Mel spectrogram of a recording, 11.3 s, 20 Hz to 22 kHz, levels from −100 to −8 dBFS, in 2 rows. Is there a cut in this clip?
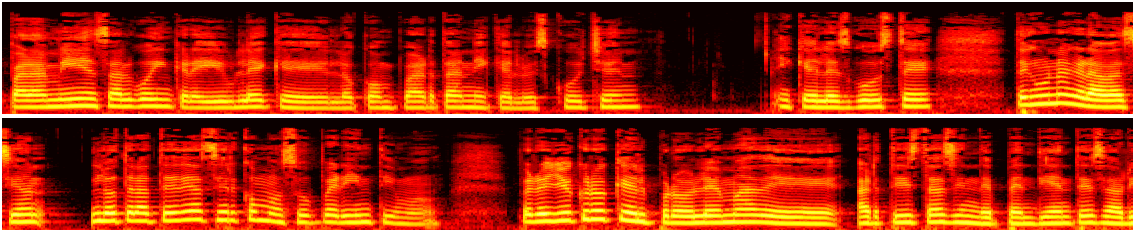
no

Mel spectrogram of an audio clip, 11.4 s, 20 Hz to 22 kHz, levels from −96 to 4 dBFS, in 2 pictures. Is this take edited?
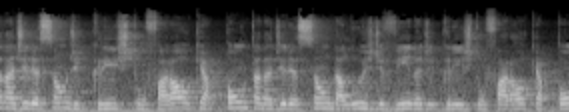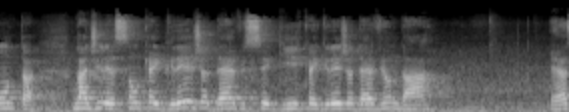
no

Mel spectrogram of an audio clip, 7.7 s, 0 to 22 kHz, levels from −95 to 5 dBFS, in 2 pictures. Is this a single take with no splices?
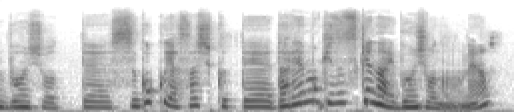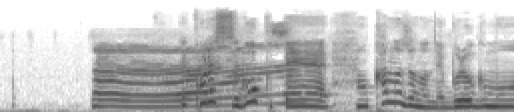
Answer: yes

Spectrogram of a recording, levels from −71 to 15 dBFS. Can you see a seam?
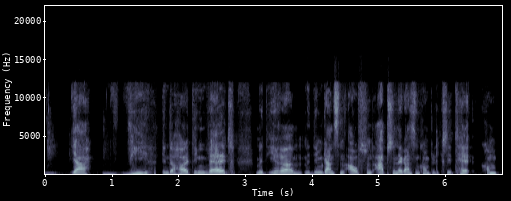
no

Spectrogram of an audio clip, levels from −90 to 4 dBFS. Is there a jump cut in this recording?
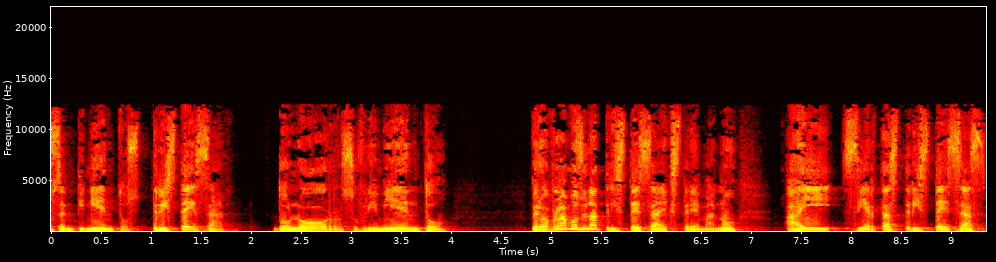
no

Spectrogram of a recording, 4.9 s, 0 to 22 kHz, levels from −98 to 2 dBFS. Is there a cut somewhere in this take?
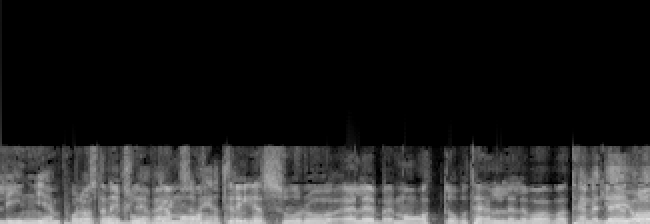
no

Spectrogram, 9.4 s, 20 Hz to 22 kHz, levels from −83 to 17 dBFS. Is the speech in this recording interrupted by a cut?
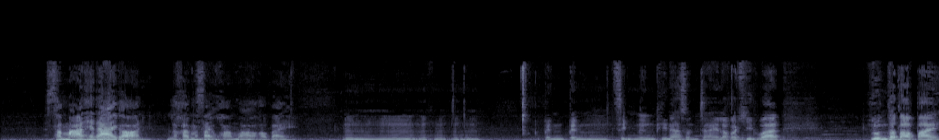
no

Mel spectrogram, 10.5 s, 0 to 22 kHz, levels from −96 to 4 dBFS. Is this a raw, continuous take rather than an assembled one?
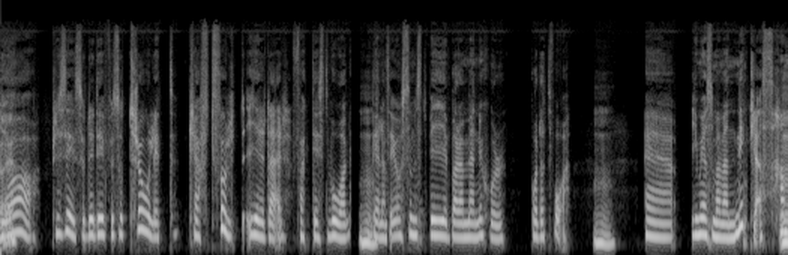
no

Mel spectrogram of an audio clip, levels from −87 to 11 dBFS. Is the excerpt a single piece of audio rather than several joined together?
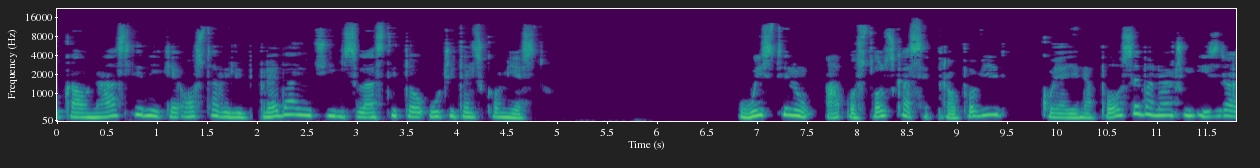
no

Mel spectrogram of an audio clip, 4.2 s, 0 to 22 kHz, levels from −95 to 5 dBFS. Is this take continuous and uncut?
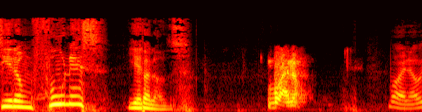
no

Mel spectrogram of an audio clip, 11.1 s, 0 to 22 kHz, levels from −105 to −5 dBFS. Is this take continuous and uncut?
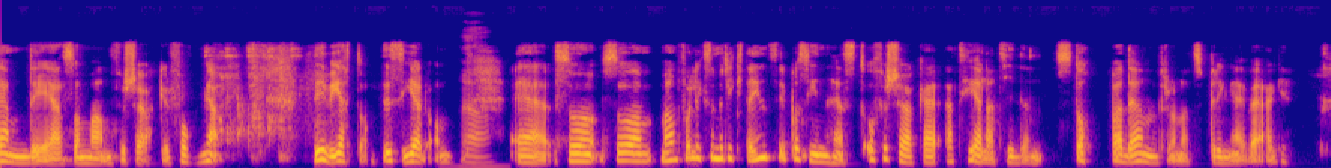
yes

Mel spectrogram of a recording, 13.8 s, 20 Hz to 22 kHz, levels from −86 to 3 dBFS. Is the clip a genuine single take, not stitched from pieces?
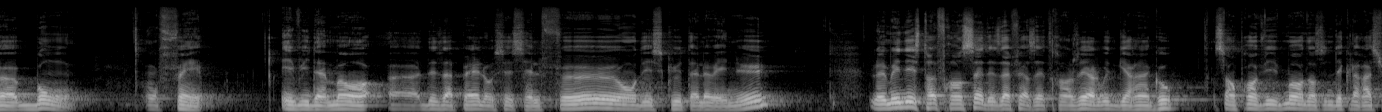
yes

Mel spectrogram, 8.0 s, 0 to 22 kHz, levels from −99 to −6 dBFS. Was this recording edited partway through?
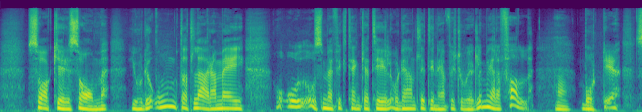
no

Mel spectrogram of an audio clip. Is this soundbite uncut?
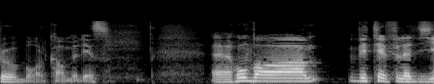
yes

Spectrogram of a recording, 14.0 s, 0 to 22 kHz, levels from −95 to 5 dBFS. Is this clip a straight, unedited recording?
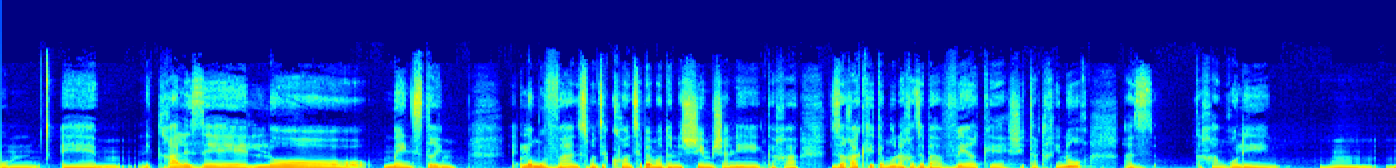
no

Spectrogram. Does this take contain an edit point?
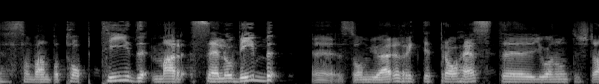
no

